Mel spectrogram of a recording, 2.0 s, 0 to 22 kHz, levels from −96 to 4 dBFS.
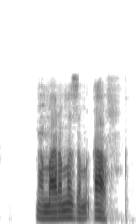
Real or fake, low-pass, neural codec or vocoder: real; 5.4 kHz; none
